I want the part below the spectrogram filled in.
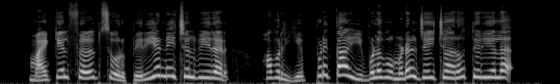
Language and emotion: Tamil, surprised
